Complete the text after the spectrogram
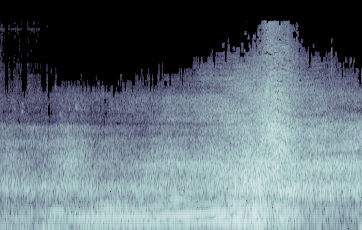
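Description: A sports car engine roars, rising in pitch as it speeds closer and rushes past.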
